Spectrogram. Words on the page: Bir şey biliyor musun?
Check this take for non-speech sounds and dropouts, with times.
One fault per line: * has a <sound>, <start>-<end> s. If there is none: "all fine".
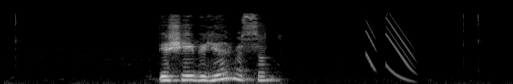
* has a chirp, 3.7-4.2 s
